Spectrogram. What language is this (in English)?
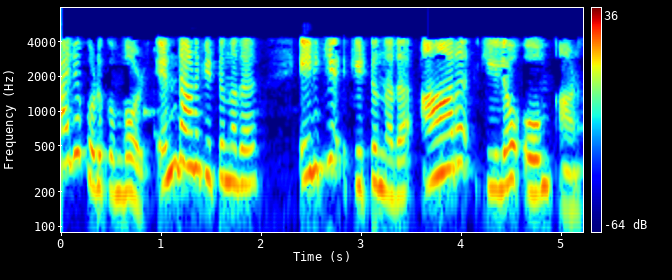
Malayalam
